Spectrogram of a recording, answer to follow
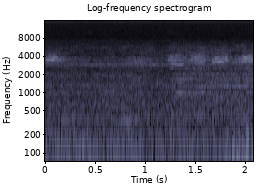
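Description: Low background noise with no speech: a steady hiss and rumble, joined about a second in by faint, high, steady tones.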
